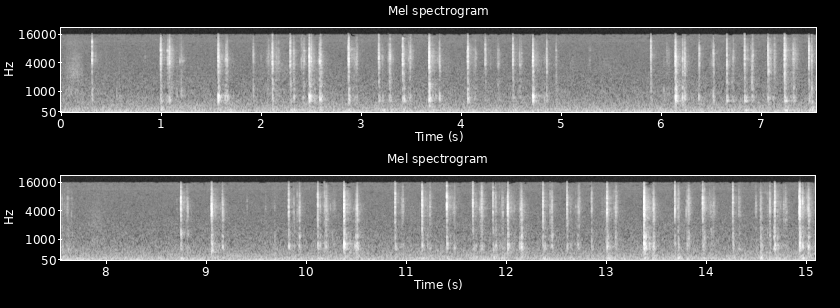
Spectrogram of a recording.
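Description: Slow key presses with the index fingertips tap on the plastic keyboard of an old, dark grey plastic laptop lying open. Dozens of short, bright, clicky taps come in an irregular rhythm, each dying away almost instantly over a faint, steady low background noise.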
